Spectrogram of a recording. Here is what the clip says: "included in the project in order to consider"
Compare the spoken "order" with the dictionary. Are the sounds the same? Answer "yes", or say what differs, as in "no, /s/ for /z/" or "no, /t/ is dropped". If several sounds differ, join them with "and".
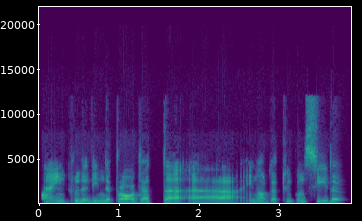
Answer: yes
